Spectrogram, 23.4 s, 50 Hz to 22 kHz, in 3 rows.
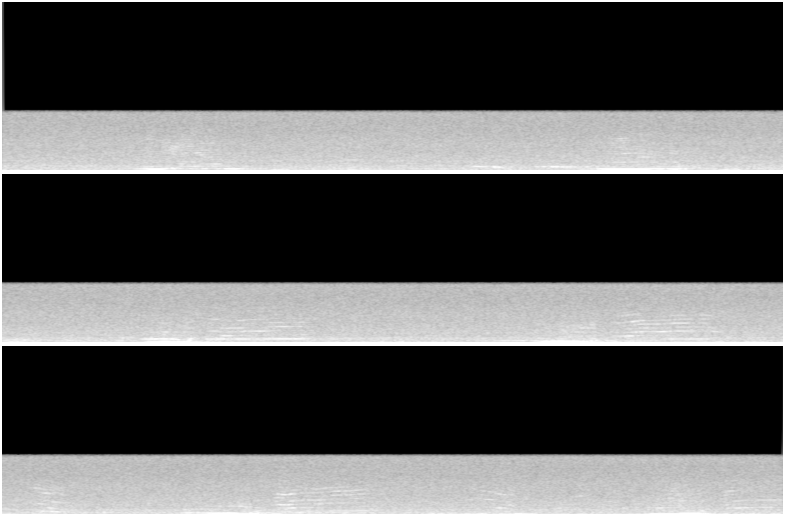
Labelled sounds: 10.0	10.8	humpback whale, 1.4 to 2.2 kHz
13.9	14.8	humpback whale, 0.83 to 3.1 kHz
18.3	19.3	humpback whale, 1.5 to 3.6 kHz
22.9	23.4	humpback whale, 0.83 to 2.0 kHz

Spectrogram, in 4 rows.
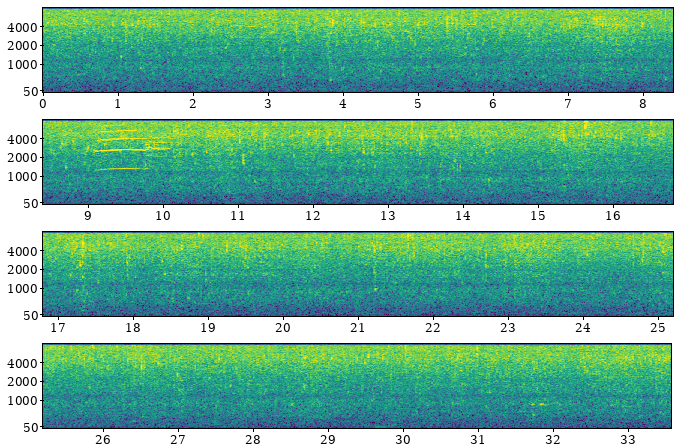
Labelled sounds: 2.5	2.9	killer whale, northern resident, A clan, AB subclan, 3.9 to 4.2 kHz
9.0	10.1	killer whale, northern resident, A clan, AB subclan, H01 pod, call N05i, 1.2 to 5.4 kHz

